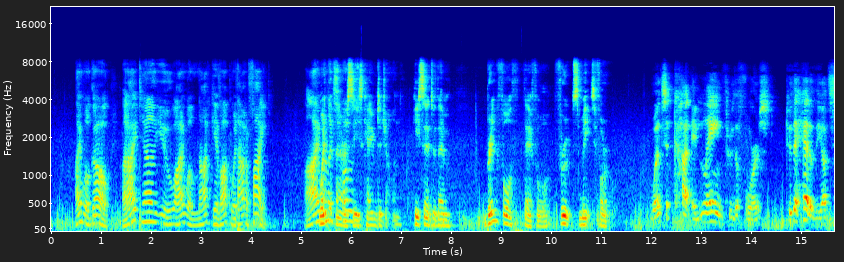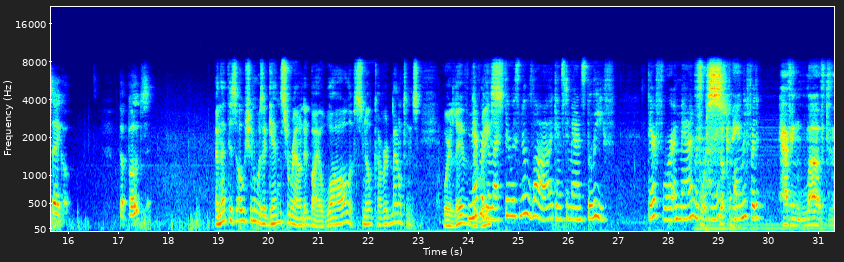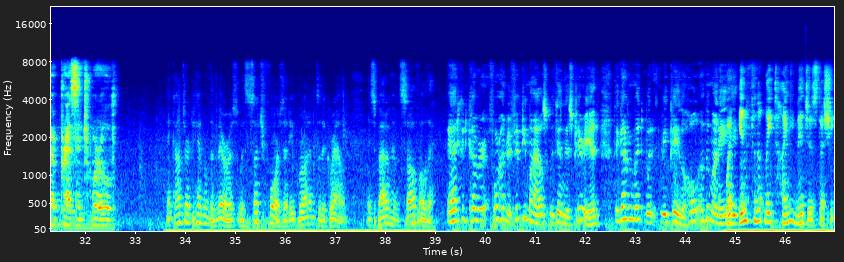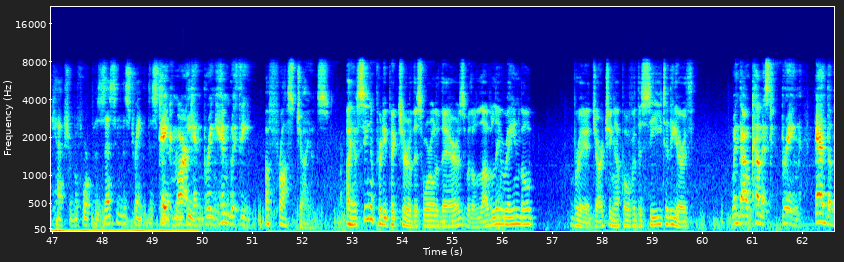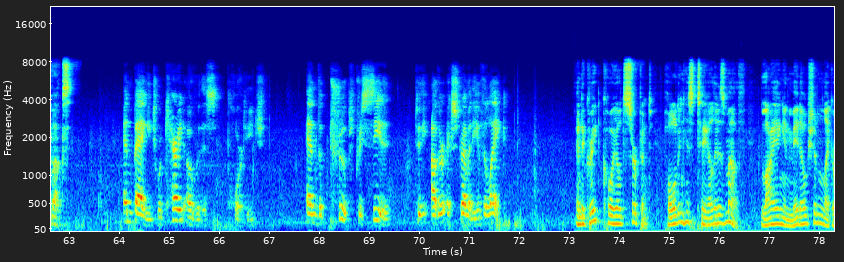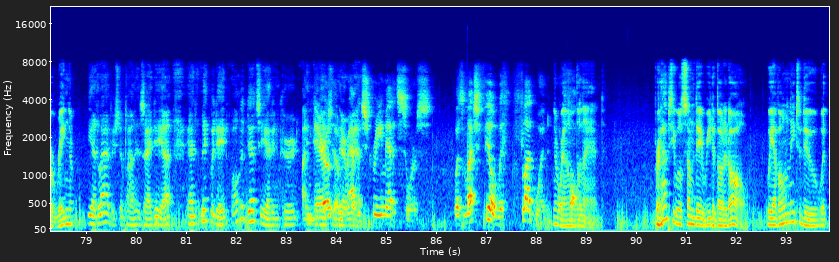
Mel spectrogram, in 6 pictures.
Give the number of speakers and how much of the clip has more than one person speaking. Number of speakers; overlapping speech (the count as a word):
nine, about 7%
